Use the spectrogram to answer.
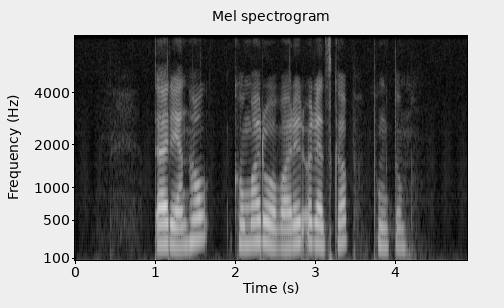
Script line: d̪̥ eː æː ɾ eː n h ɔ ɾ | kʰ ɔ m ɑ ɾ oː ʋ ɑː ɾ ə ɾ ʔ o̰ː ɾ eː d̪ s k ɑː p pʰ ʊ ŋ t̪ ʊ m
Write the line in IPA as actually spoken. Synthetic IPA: d̪̥ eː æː ɾ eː n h ɔ l | kʰ ɔ m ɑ ɾ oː ʋ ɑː ɾ ə ɾ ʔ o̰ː ɾ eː d̪ s k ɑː p pʰ ʊ ŋ t̪ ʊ m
